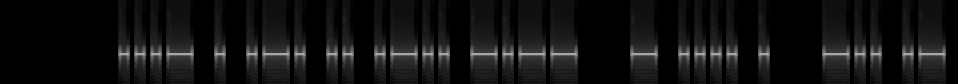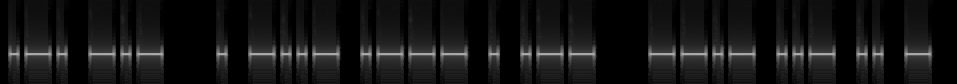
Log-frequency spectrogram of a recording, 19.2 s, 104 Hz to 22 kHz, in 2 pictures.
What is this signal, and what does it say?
Morse code, heard as a keyed tone, about 15 wpm, 700 Hz. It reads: VERILY THE DARK EXJEW QUIT
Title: Pangram Challenge v2 - 15wpm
